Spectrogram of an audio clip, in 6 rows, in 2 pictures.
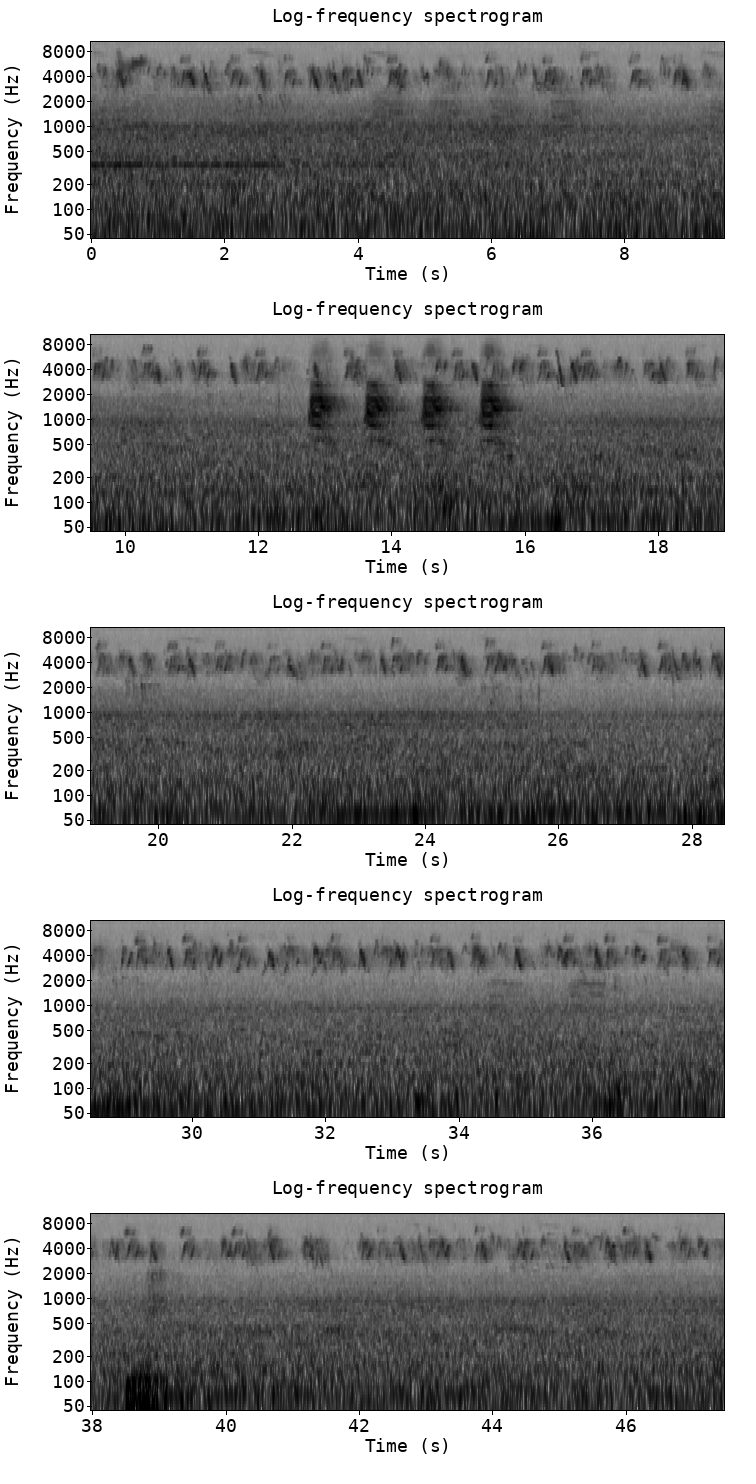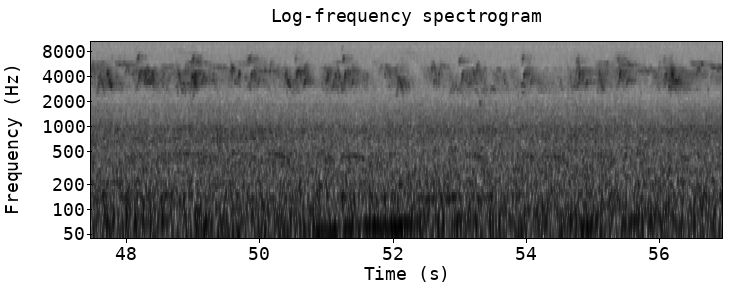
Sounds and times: sparrows 0.0 - 56.9
crow 12.8 - 16.0
crow 35.6 - 36.4

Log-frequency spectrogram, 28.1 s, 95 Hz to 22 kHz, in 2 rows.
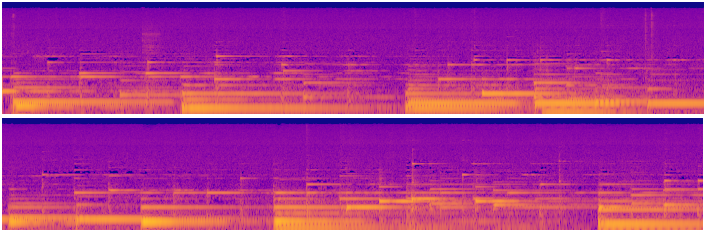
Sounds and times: Melodic piano 0.0 - 28.0

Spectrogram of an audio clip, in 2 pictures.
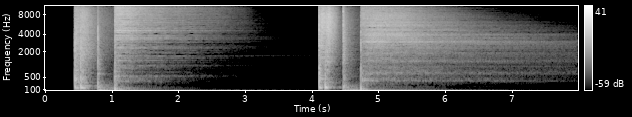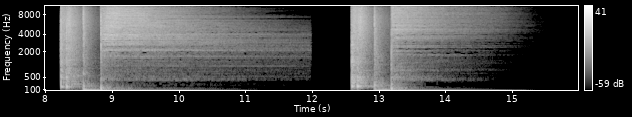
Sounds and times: drum 0.5 - 2.0
drum 4.2 - 6.0
drum 8.3 - 10.2
drum 12.6 - 14.2

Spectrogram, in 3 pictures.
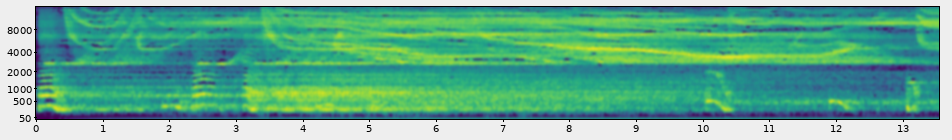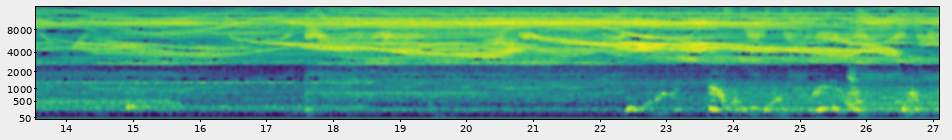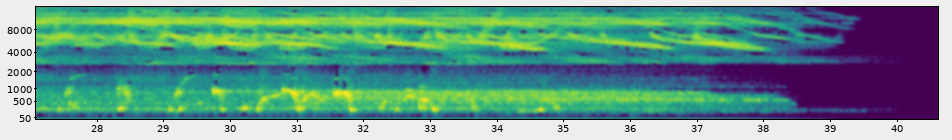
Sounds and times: female whale love song 0.0 - 9.1
female whale love song 22.4 - 38.4

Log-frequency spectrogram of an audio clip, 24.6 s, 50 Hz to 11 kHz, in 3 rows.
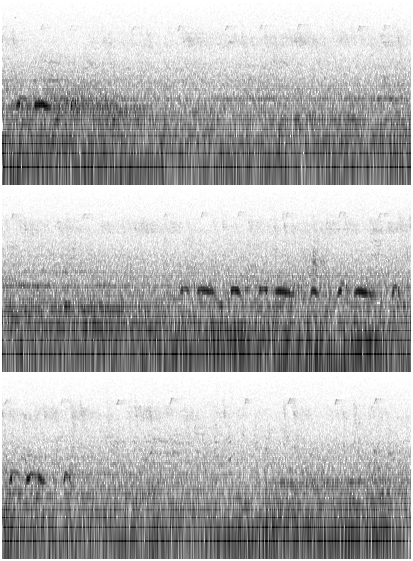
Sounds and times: birds 0.0 - 24.5

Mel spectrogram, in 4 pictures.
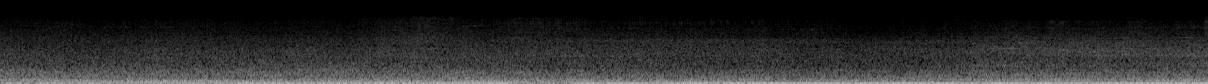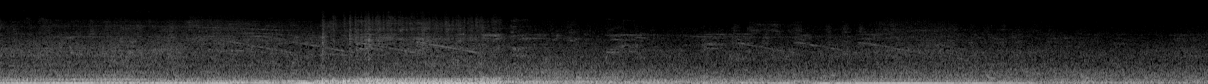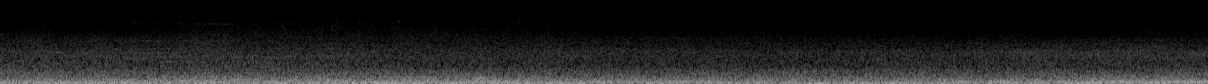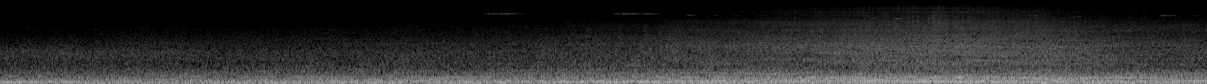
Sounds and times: Stop and go highway traffic 0.0 - 48.3
trucks 0.0 - 48.3

